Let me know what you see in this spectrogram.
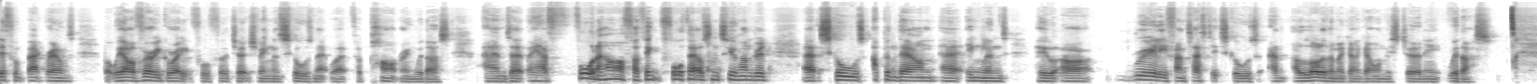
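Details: Adult male speaker; ordinary speech.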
